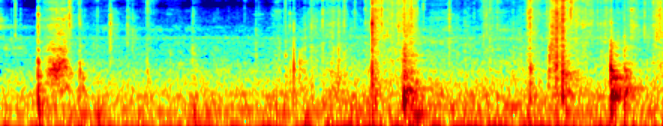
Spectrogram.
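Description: Packaging of a hockey card tin torn and crinkled open by hand, with a few sharp crackles.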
